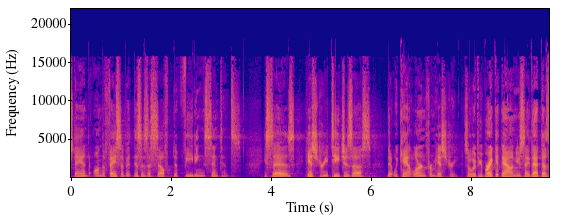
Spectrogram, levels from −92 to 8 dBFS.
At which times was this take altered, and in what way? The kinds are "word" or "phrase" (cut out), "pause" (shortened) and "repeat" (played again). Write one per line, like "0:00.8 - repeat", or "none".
0:03.9 - word
0:07.8 - pause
